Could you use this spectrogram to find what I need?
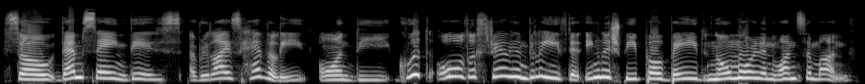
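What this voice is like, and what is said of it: British English accent. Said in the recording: “British born and raised here, can you not tell by the accent,”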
